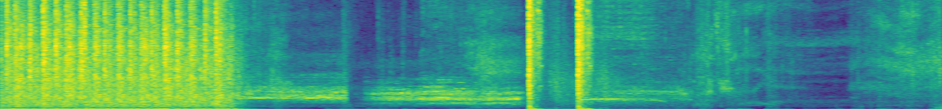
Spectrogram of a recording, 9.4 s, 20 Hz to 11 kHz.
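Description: An SMG turret in the game 7 Days to Die fires a loud, rapid burst of automatic gunfire that cuts off after two seconds, followed by a couple of sharp isolated shots and scattered impacts without speech.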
